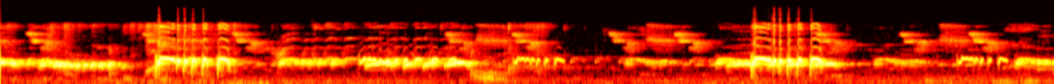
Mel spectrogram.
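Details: Female local zebra dove calls a rival with rolling, pulsed coo phrases of varying length, two loud rattling bursts, and light high-pitched chirping from other birds in the background.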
